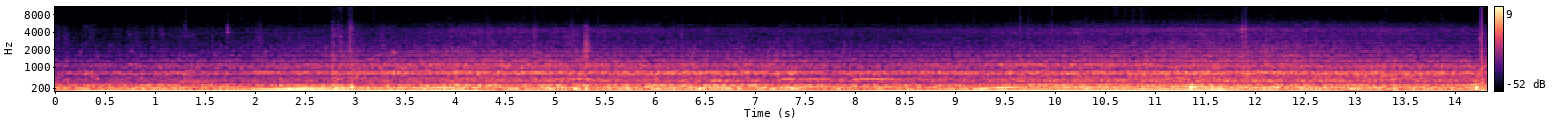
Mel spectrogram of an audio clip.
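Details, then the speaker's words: Audi B7 A4 after a cold air intake and diverter valve install, warmed up, in sport mode, check engine light still on: the engine pulls up cleanly and evenly under throttle and settles back with no misses or rattles. Normal acceleration. "This will sound so much better. Guys, the Audi is fixed."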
